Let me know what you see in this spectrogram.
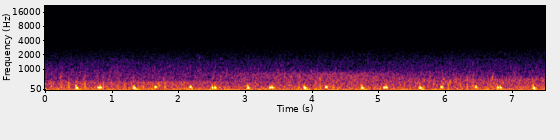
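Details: Womb sounds played to help a newborn stop crying and sleep: muffled steady whooshing with soft heartbeat thumps about 70 a minute, the mother's heartbeat and blood flow as heard inside the womb.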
